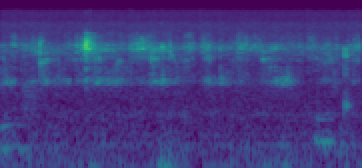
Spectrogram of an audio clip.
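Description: Stir stick scraping and ticking against the inside of a small mixing cup while resin is being mixed, with one sharper tick about half a second in.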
